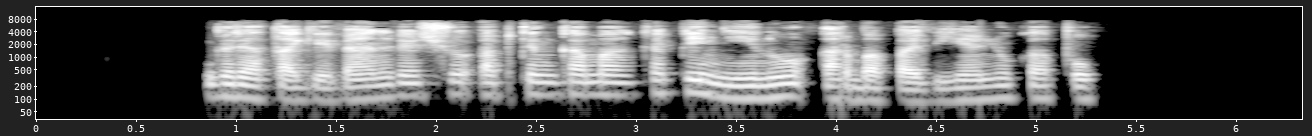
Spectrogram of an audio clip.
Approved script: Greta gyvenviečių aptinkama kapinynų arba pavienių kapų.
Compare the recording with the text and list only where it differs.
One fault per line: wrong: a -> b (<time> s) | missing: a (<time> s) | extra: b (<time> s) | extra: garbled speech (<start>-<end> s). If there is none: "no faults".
no faults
